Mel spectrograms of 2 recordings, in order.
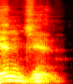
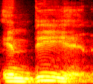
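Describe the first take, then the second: First: The middle consonant is a J sound. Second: The middle consonant is a D sound. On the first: The speaker calls it right. "The D and the I are pronounced like a J" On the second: The speaker calls it wrong. "not Indian"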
